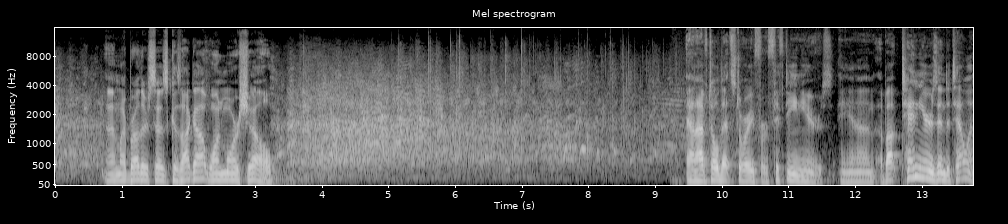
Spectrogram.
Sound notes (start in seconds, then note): 3.2 laughter; 6.3 applause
